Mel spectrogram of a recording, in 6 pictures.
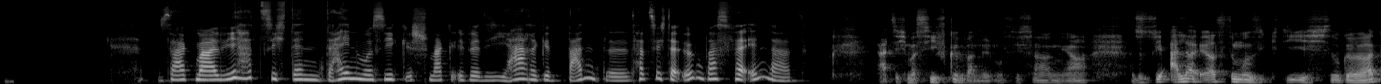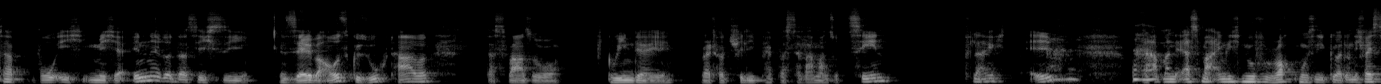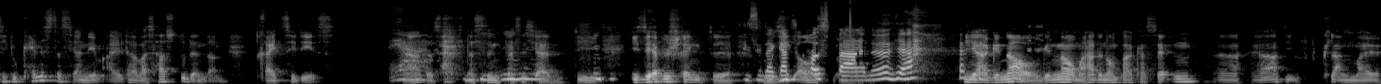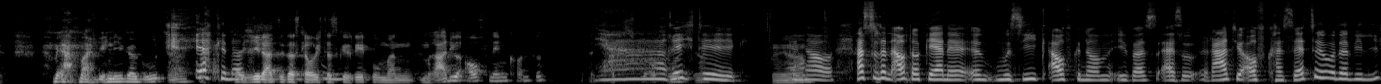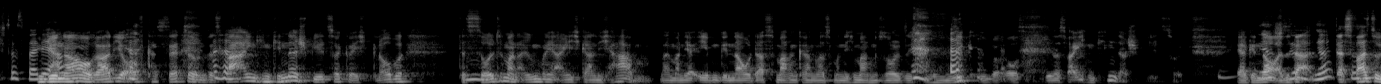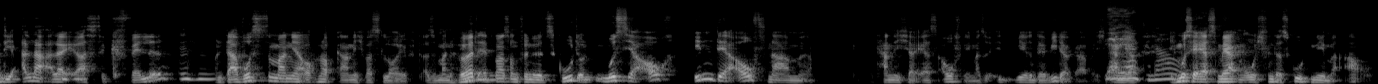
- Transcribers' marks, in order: tapping; chuckle; giggle; laughing while speaking: "mehr, mal weniger"; chuckle; chuckle; giggle
- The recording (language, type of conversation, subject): German, podcast, Wie hat sich dein Musikgeschmack über die Jahre gewandelt?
